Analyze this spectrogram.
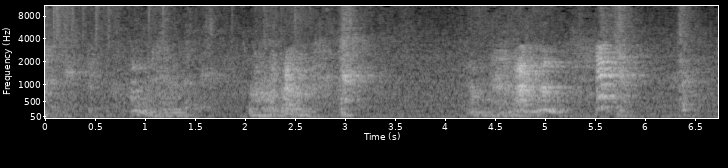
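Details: Siberian Husky kept as a house pet, giving loud, hoarse barking and yipping vocal bursts, about six over seven seconds, some long and drawn-out, others short and sharp, with a low background murmur.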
